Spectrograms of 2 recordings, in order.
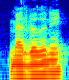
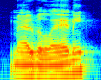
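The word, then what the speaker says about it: Madvillainy: how to pronounce actually yes med villainy yeah I've been saying that wrong this whole time what were you saying Matabele Annie mad Villani Lena right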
